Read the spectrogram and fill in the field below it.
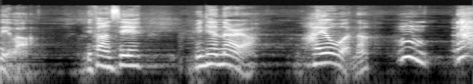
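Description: A middle-aged woman speaks reassuringly, close by.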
